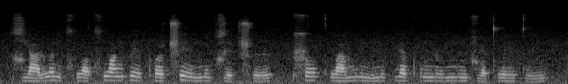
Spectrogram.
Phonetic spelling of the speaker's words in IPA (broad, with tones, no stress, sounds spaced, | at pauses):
ɕ j ä˨˩ ɻ w ə˥˨ n t͡sʰ w ɔ˨˩ t͡sʰ w ɑ˦ ŋ p e˥˨ ɪ̯ pʰ ɤ˨˦ ʈ͡ʂʰ e˥˨ ɪ̯ n̪ u˥˨ t͡ɕ i˨˩ ʈ͡ʂʰ ɻ̩˨˦ | ʂ o˦ ʊ̯ kʰ w ä˨˦ m i˥˨ n n̪ u˥˨ p ɥ ɛ˥˨ pʰ ʊ˦ ŋ ɻ u˨˦ n̪ ʊ˦ ŋ t͡ɕ ɥ ɛ˨˩ t̪ʰ w e˦ ɪ̯ t̪ y˨˦ n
